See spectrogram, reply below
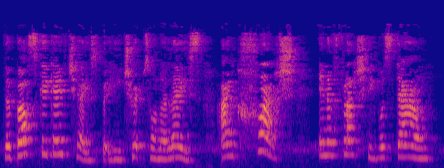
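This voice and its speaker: Echoey, high-voiced woman reading a children's story. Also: unhurried. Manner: sing-song rhyming delivery, animated storytelling. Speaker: primary school teacher reading aloud. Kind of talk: expressive children's picture-book reading. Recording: echoey room with faint background noise.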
